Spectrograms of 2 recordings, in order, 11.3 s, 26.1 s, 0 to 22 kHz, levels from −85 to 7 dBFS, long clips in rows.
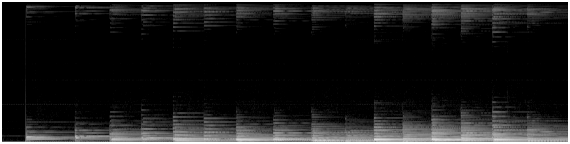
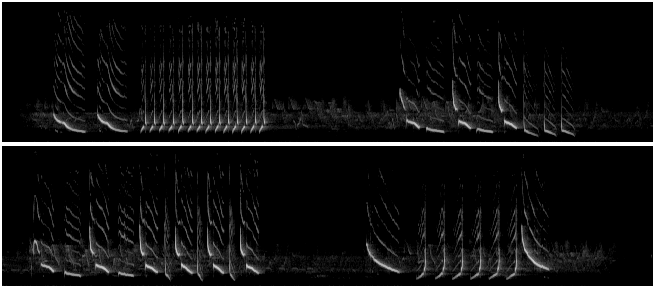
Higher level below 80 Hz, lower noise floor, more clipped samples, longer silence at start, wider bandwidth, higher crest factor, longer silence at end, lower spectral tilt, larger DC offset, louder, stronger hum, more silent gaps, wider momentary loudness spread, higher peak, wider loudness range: first, -50 dBFS vs -88 dBFS; second, -41 dBFS vs -81 dBFS; neither; second, 0.45 s vs 1.05 s; about the same, over 20 kHz vs 19.5 kHz; about the same, 18 dB vs 18 dB; second, 0 s vs 2.1 s; first, -9 dB/octave vs 11 dB/octave; first, 0.3% vs under 0.1%; first, -20 LUFS vs -23 LUFS; neither; neither; about the same, 16 LU vs 17 LU; first, -2 dBFS vs -10 dBFS; about the same, 9 LU vs 11 LU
